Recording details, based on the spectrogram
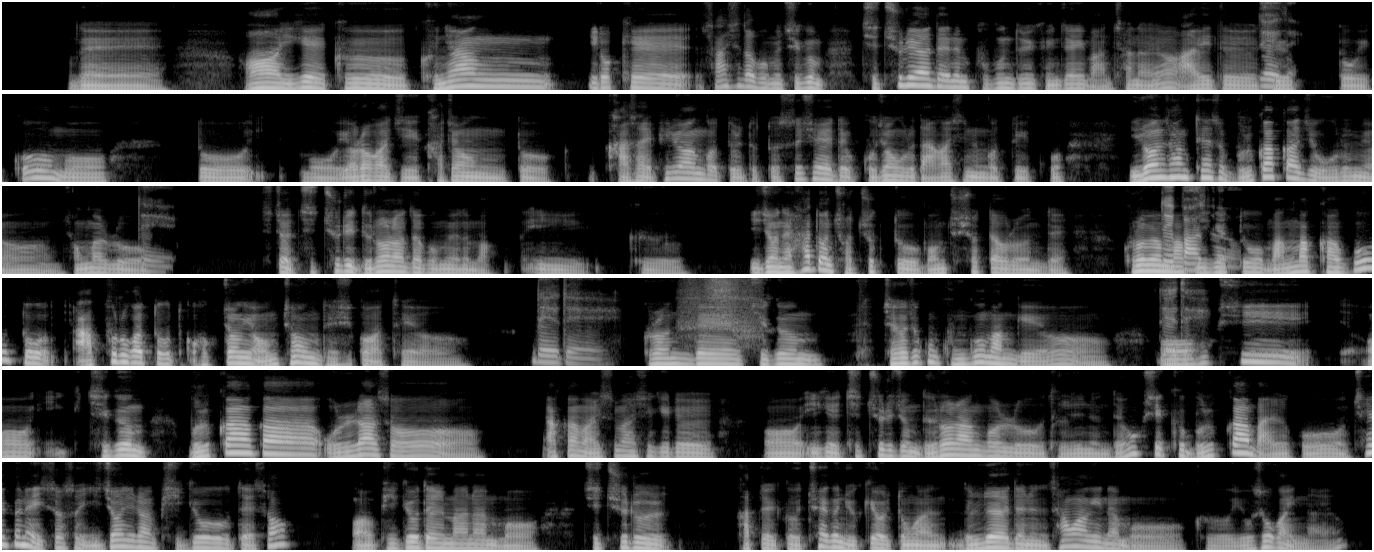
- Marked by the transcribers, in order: teeth sucking; other background noise; teeth sucking
- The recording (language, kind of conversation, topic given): Korean, advice, 현금흐름을 더 잘 관리하고 비용을 줄이려면 어떻게 시작하면 좋을까요?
